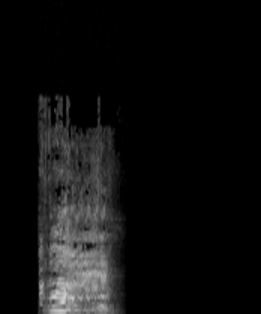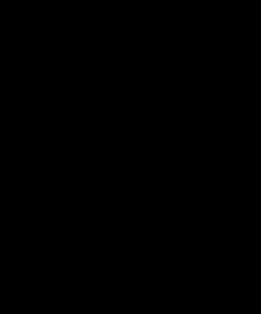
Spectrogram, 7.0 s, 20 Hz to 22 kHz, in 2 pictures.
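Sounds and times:
titi monkey whining call: 0:00.6 - 0:01.6.

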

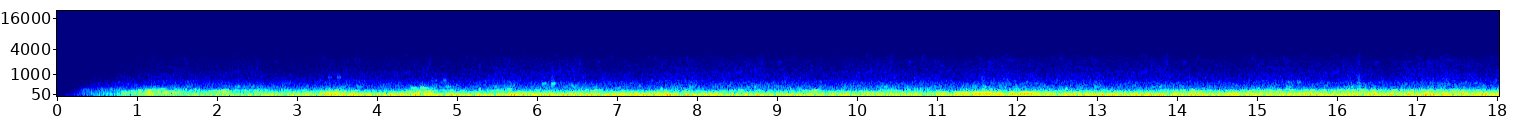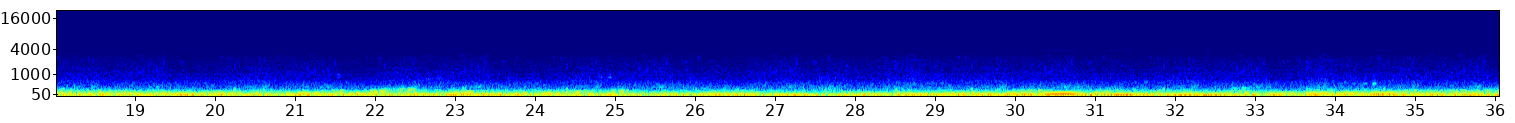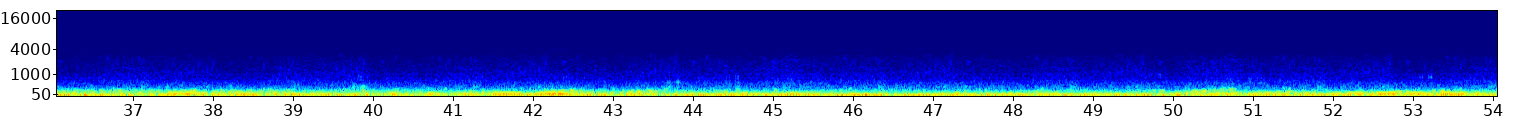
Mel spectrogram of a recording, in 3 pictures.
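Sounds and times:
thick underwater ambience: 0:00.2 - 0:54.0.

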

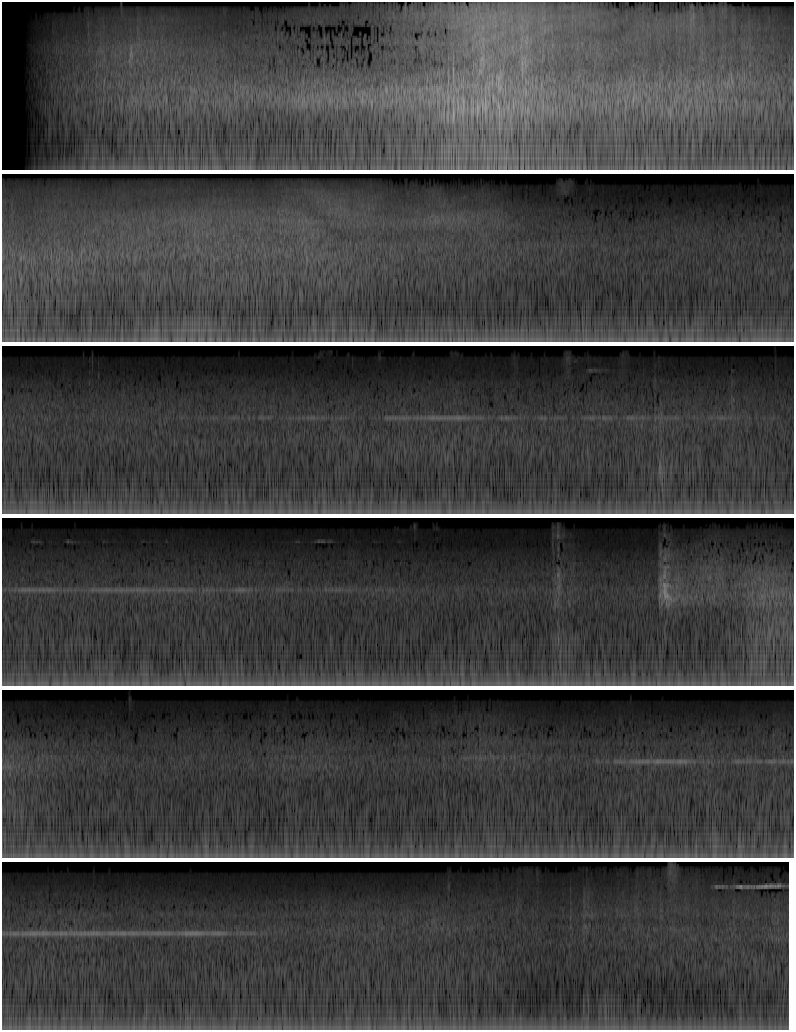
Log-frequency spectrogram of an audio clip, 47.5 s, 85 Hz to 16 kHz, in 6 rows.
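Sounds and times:
vehicles passing on wet cobblestone street at slow to medium speed: 0:00.3 - 0:47.4
tires through puddles on cobblestones: 0:00.5 - 0:13.6, 0:30.3 - 0:41.2, 0:42.2 - 0:47.4.

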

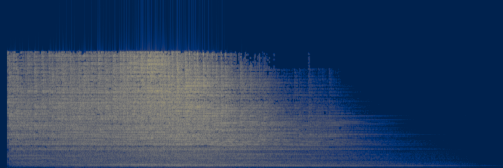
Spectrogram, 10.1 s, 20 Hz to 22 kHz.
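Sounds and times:
cymbal crescendo: 0:00.2 - 0:08.2.

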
